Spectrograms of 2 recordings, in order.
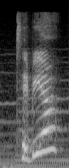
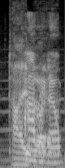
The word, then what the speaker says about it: tibia: Actually, I think the pop I felt was the So, the tip of my tibia, fibia, tyibia. It's pronounced.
